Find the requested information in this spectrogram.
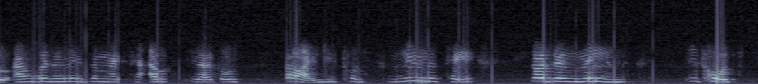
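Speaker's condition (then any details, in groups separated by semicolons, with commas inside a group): Cerebral palsy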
